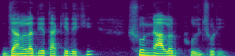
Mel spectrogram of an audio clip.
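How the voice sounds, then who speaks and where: A man narrating an audiobook in a measured first-person diary reading. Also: medium pitch.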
